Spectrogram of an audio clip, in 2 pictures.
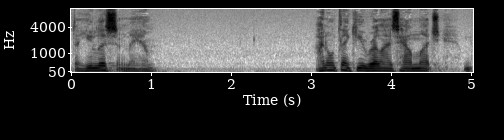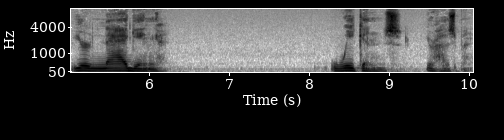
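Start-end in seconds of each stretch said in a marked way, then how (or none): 5.0-10.0 low, slow unvoiced whisper. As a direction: lean in and whisper it. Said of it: "preacher drops to whisper".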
